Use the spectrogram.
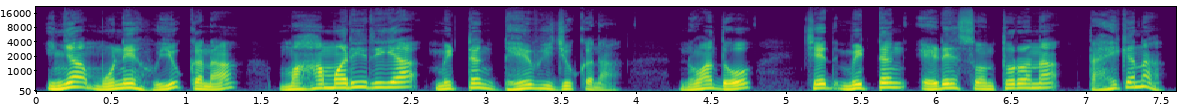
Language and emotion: Santali, surprised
